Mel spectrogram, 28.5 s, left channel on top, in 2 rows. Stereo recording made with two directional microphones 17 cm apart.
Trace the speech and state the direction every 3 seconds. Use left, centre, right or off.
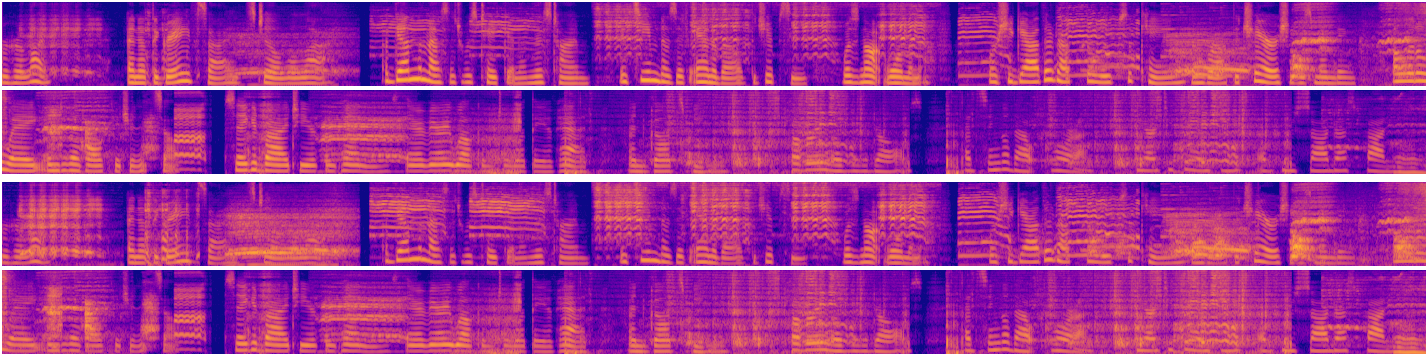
left, left, left, left, left, left, centre, right, right, right.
